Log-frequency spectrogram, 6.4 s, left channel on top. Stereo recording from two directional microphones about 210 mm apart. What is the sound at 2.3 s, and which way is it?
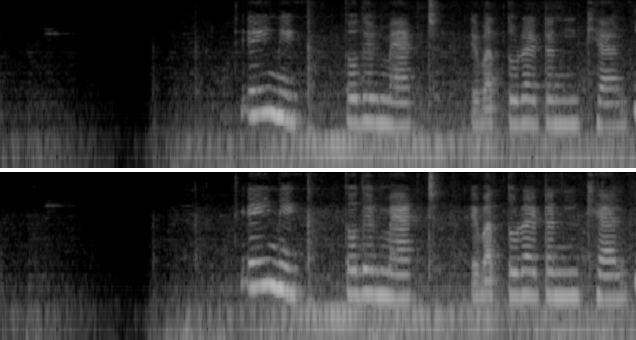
A child's voice, 20° right (ahead or behind).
